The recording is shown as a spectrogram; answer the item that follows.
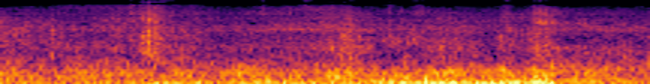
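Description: Wind blowing on the microphone as a low rumble, with faint footsteps on a brick path about every two-thirds of a second.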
